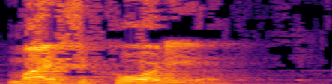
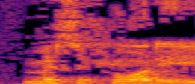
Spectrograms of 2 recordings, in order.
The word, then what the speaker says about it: Misericordia: A nursing college, Misericordia University. – Misericordia. – Whatever. – Well, that's how you say it. Your reading is not good, man. Misericordia University.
